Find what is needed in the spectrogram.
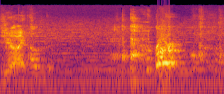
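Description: Background music with three short, loud yelps: one at the start and two close together near the end.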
